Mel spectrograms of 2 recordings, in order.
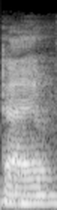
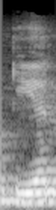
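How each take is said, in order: First: The vowel sounds like 'eye', as in tyre. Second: The vowel sounds like 'ee', as in teer. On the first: The speaker calls it right. "टायर पढ़ते हैं लोग" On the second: The speaker calls it wrong. "टीयर नहीं"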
